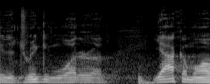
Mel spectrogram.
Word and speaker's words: Yakima: the drinking water of yakima which is supposed to sound like omaha they still can't pronounce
